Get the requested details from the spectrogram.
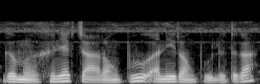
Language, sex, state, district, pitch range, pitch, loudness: Wancho, male, Arunachal Pradesh, Longding, 105-135 Hz, 115 Hz, -16 LUFS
